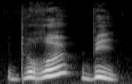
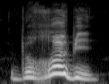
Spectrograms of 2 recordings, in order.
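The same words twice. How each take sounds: The two takes are said the same way.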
